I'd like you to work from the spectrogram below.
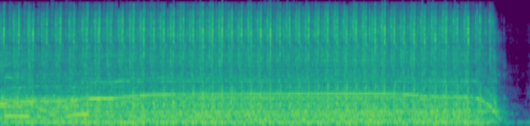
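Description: A sewing machine stitches in a fast, even mechanical rattle, loud and close, running continuously before stopping abruptly near the end while switching between straight and zigzag stitch.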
